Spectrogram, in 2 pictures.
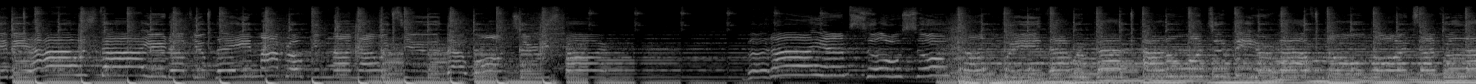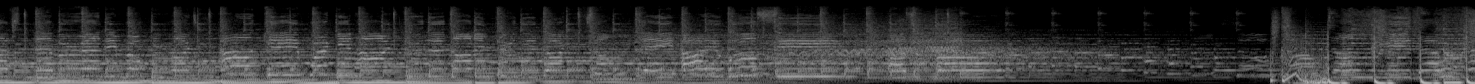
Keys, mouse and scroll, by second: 17.7 ctrl+click, 18.9 ctrl+e.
